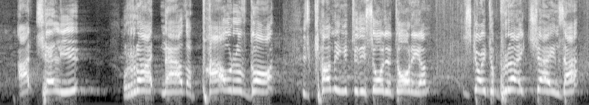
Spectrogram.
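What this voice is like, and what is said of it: Put-on South African preacher accent. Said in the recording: “you've got to be South African”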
